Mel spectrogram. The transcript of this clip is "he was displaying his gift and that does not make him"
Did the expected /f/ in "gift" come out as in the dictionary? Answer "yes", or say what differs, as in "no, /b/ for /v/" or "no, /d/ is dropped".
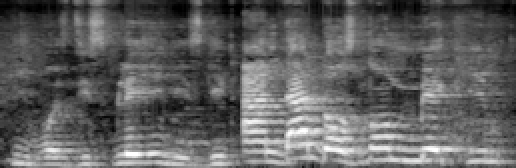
no, /f/ is dropped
